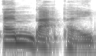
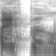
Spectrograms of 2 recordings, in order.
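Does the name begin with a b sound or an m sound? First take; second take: m sound; b sound. First: The name starts with an m sound. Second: The name starts with a b sound. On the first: The speaker calls it wrong. "I call him Mbappe, but that's not how you say it" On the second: The speaker calls it right. "It's just Bappe"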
